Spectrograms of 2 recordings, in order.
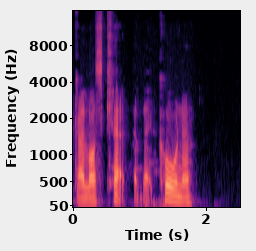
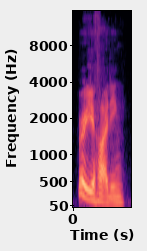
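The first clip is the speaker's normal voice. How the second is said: ordinary delivery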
